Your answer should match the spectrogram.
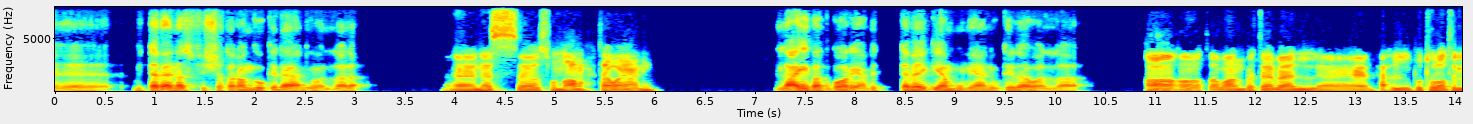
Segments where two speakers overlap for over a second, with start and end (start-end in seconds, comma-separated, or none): none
